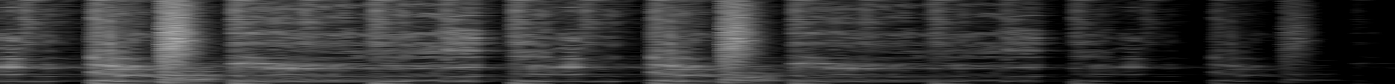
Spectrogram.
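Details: From a burp compilation: a run of loud, deep belches in quick succession over background music; burping.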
